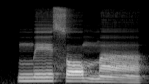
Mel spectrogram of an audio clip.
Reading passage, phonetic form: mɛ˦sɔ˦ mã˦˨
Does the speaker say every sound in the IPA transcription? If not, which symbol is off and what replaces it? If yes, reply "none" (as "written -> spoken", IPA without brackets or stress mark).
ɛ˦ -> e˦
